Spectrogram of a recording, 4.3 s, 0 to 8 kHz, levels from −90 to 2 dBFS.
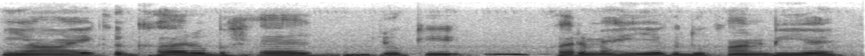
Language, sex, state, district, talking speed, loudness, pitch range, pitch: Hindi, male, Jharkhand, Deoghar, 180 wpm, -15 LUFS, 155-165 Hz, 155 Hz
